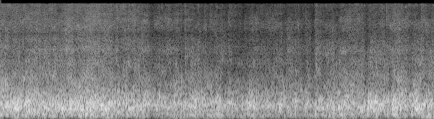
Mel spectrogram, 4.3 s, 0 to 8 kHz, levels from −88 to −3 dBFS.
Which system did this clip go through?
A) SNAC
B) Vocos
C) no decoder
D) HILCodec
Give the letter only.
D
